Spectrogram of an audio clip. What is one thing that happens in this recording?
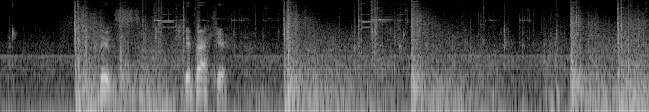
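A rifle fires loud, echoing shots.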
